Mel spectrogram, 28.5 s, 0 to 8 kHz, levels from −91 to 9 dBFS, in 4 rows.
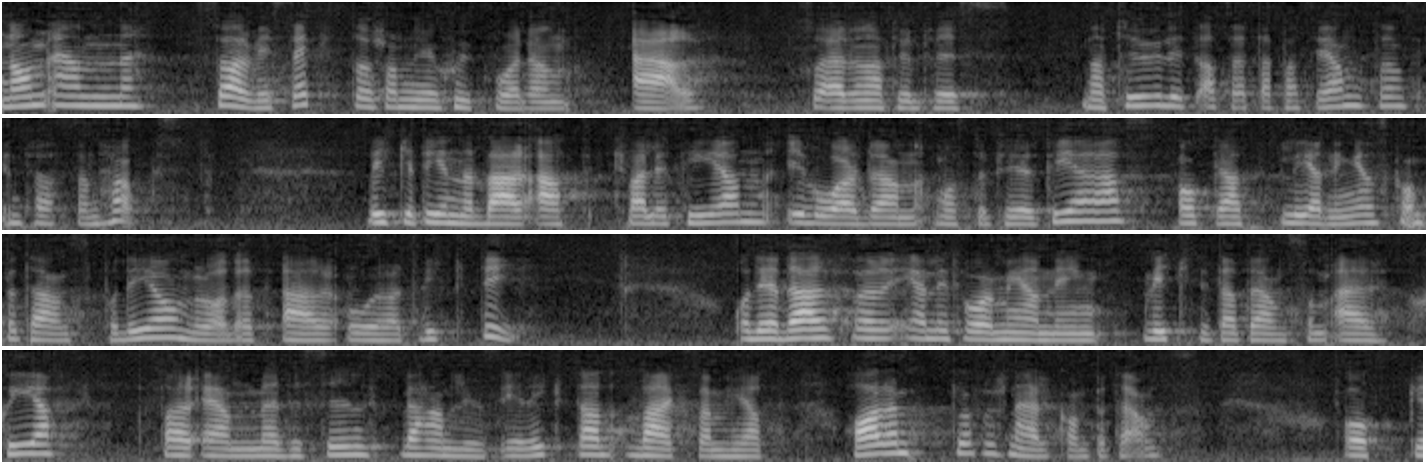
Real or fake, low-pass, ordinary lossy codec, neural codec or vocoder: fake; none; none; codec, 16 kHz, 4 kbps, FunCodec, trained on Chinese and English, 50 frames a second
